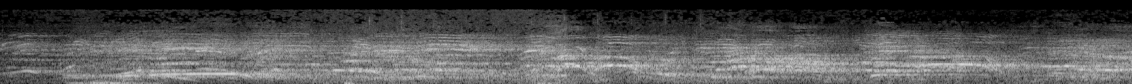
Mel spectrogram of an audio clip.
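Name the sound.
arena crowd cheering loudly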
